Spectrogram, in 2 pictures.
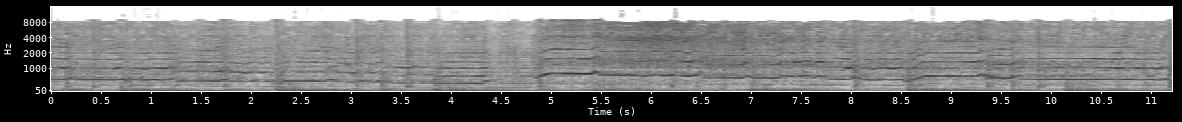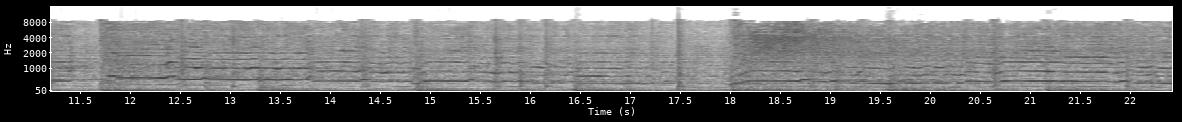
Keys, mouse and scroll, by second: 0.3-0.7 scroll up 1, 1.3 click, 1.6-2.1 alt+shift+scroll up 2, 3.1 click, 4.2 a, 4.5-4.8 scroll up 1, 5.7 click, 6.5 click, 6.7 v, 6.8-8.4 scroll down 1, 8.4 n, 9.4 click, 10.7 v, 11.6-12.1 alt+shift+scroll up 3, 12.4 a, 12.8 click, 17.8 v, 18.0 click.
